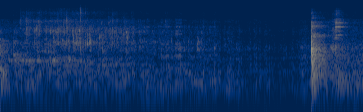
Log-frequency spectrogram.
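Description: Bone soup being strained through a utensil in a home kitchen, with soft metal clinks and pouring liquid, then a sharper clatter near the end.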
